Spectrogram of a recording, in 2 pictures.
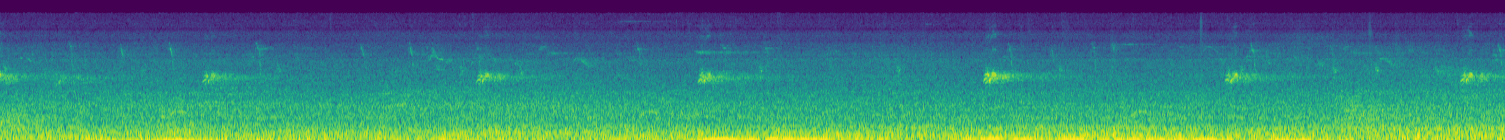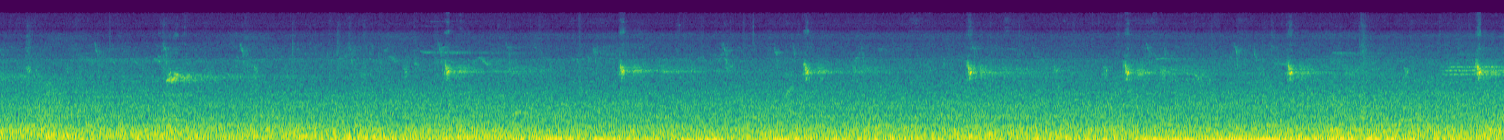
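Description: A bird calling the same short note over and over, about every two seconds and a little faster in the second half, over a steady low rumble.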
